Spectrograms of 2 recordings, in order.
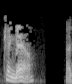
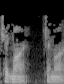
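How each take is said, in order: First: The second word is said like 'mao'. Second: The second word is said like 'my'. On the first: The speaker calls it wrong. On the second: The speaker calls it right.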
